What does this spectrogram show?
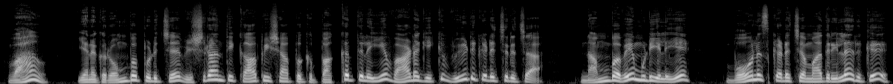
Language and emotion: Tamil, surprised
